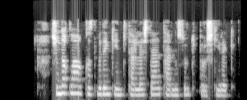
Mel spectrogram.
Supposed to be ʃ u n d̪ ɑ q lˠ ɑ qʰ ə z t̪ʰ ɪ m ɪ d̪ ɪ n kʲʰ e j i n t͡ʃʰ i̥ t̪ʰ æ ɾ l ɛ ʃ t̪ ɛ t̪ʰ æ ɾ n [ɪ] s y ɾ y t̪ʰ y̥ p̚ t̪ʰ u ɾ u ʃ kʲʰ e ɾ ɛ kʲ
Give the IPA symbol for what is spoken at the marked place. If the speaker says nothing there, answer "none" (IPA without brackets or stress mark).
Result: ɪ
